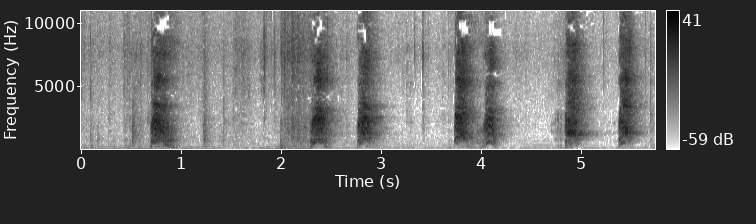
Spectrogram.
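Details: Nine-week-old mixed-breed foster puppies from one litter, indoors, giving short, high, sharp yaps, singly and in quick pairs, with pauses of about a second between bursts and a low steady hum underneath.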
